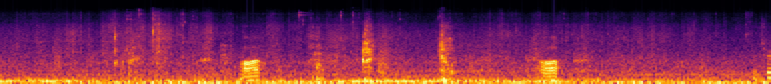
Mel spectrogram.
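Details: Dogs playing together in a shelter yard at Pima Animal Care Center, Tucson, Arizona, USA, under handlers' watch; two short, bright yelping barks about three seconds apart rise over a steady low rumble, with people talking nearby.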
